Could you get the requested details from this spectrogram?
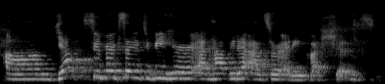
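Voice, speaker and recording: A woman's voice: sits high, brisk, a bit bright. A woman in her twenties, a student, chatting in a bubbly, enthusiastic way. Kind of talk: casual chat. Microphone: video call. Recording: echoey room, faint noise.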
